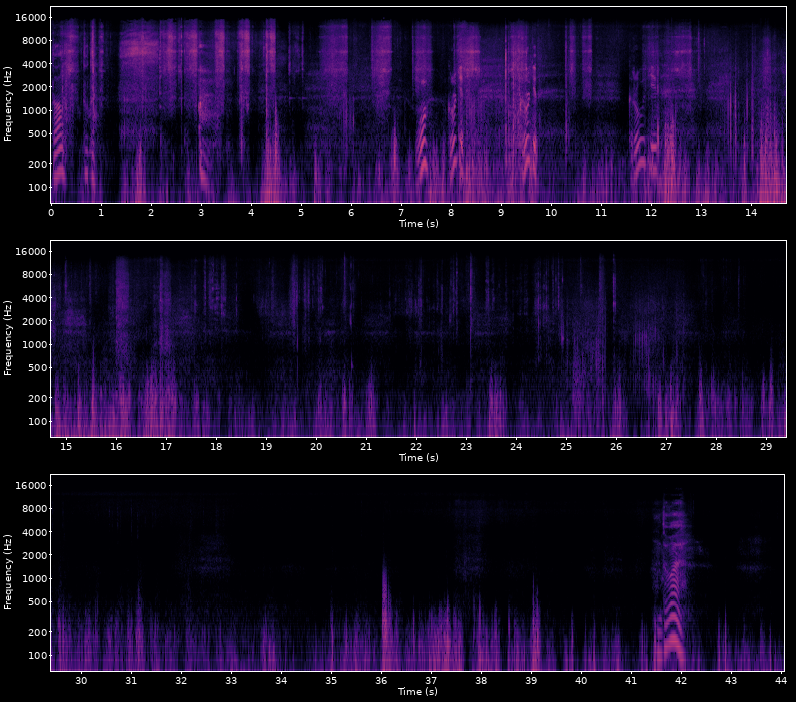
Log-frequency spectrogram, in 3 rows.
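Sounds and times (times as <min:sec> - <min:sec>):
ice skimmer scraping and knocking: 0:00.0 - 0:01.2, 0:02.1 - 0:07.5, 0:08.1 - 0:09.7
low wind rumble on microphone: 0:00.0 - 0:44.0.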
